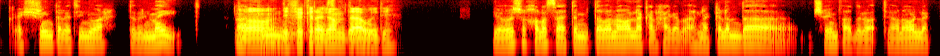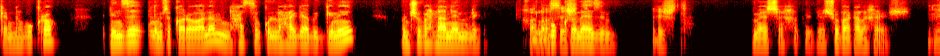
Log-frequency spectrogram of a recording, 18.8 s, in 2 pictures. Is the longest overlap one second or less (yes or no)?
no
